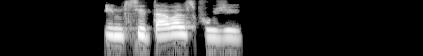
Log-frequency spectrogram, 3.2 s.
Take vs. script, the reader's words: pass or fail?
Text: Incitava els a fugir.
pass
